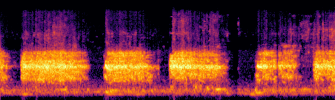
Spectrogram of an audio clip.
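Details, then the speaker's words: High-pitched wheeze, the chest whistle of an asthmatic, from air forced through very narrow airways; wheeze (inspiratory and expiratory). "Mas ele é um som agudo porque ele está passando, é como se ele estivesse passando por um capilar. Ele está passando por um alvéolo bem pequenininho."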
